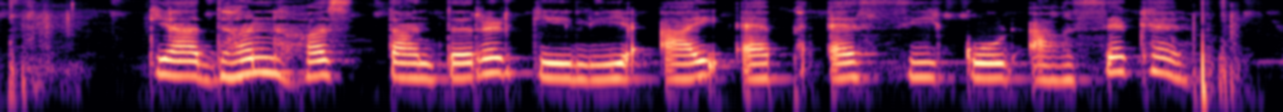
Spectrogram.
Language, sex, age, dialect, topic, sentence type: Hindi, female, 18-24, Hindustani Malvi Khadi Boli, banking, question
